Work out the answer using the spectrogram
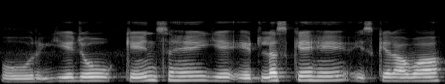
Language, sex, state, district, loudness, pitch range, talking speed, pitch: Hindi, male, Madhya Pradesh, Dhar, -19 LUFS, 160-185 Hz, 150 wpm, 170 Hz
